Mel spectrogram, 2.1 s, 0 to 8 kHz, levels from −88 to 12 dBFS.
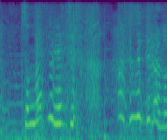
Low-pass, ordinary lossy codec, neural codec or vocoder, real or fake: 7.2 kHz; none; codec, 16 kHz in and 24 kHz out, 0.6 kbps, FireRedTTS-2 codec; fake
